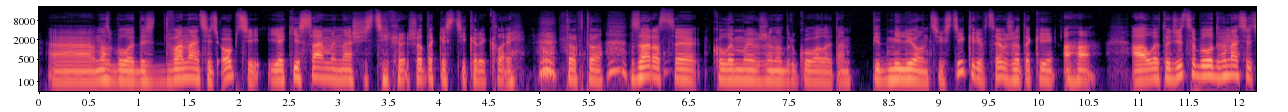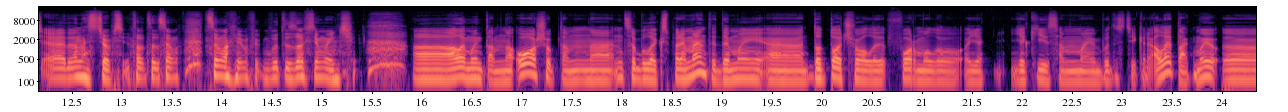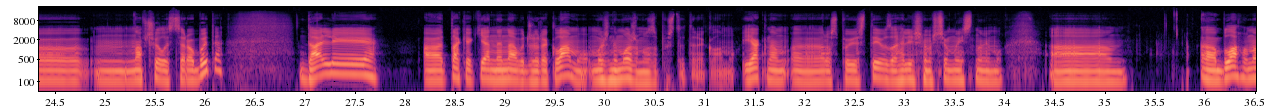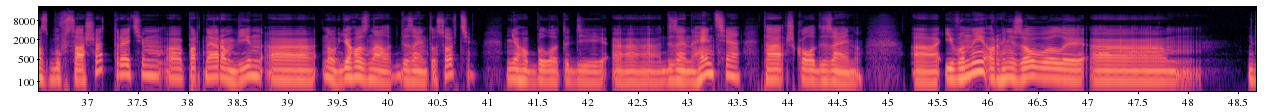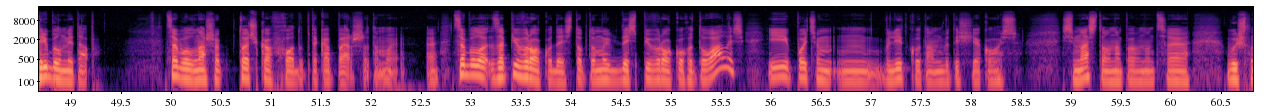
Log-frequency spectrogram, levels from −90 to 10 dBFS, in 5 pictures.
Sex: male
